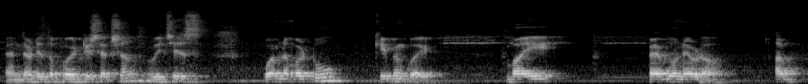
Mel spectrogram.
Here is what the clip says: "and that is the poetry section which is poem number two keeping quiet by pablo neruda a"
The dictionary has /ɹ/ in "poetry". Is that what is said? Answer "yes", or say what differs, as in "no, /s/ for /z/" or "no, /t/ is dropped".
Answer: no, /ɹ/ is dropped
